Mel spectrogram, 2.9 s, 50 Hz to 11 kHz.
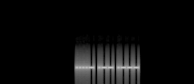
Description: Morse code, heard as a keyed tone, about 50 wpm, 700 Hz. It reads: 4WJ
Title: Three Challenging Letter-Number Combinations 50wpm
